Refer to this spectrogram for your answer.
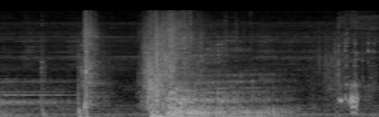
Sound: snarling

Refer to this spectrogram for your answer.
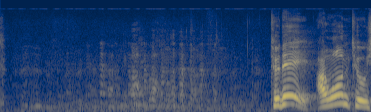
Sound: audience laughing

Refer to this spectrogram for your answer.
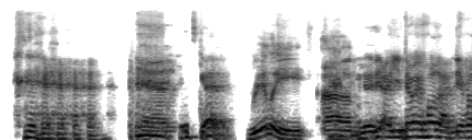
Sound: laughs

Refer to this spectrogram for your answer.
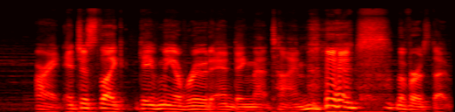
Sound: laughs

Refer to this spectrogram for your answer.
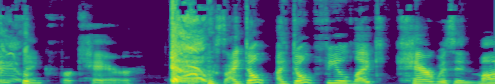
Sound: coughs

